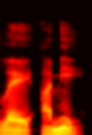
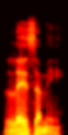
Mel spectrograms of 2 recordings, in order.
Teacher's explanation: that S jumps over and it becomes one single fluid sound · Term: liaison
